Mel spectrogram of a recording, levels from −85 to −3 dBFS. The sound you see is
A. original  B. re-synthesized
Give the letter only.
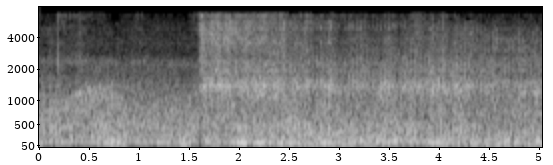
B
